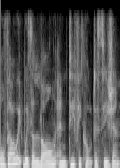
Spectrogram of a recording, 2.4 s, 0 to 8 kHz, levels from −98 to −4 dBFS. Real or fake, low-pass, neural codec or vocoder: real; 7.2 kHz; none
